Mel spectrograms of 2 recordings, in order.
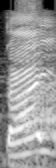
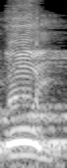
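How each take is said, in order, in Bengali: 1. স্বরটি একটি খোলা 'ai' ধ্বনি। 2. স্বরটি একটি গোলাকার 'oi' ধ্বনি। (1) "তাই না তই" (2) "কি বলতে হবে?"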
